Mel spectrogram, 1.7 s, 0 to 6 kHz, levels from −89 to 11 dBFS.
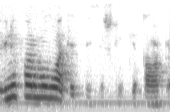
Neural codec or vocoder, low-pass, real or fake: none; 5.4 kHz; real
